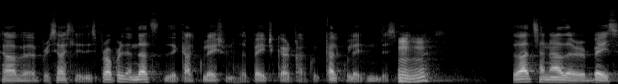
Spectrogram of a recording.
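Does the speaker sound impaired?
No.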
